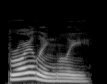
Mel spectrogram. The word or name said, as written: broilingly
